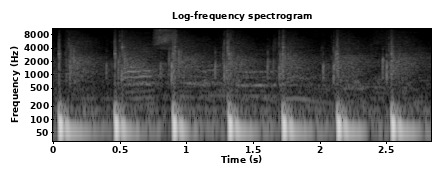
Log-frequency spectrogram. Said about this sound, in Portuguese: O barulho das palmas é o barulho das brasas estralando. Só a igreja e as palmas.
